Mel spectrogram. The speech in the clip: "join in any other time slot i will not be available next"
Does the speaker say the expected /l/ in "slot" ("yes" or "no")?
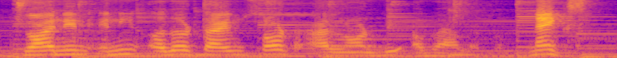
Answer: no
